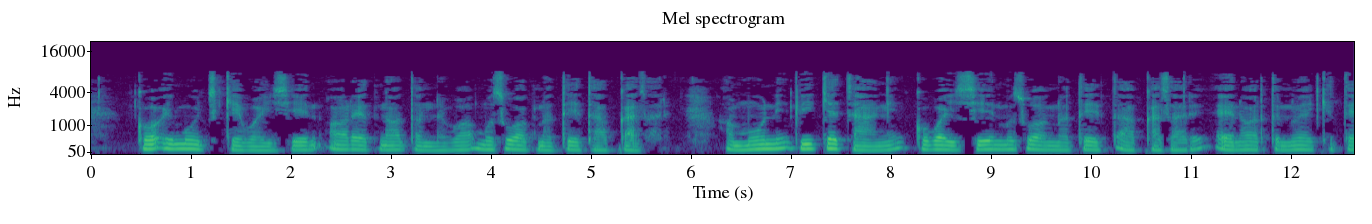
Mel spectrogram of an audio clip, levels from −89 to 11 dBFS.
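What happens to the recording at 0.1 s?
At 0.1 s the speech already carries MP3 compression, and the damage persists through the whole clip. There is nothing above about 8.3 kHz, and the bit-starved sound, which fits roughly a 32 kbps encode, is likely from an MP3 encoder cutting the treble and zeroing weak frequency lines that flicker on and off between frames. That is what makes s sounds swirly and metallic and smears attacks. A plain low-pass filter would dull the top end without this watery, shifting texture.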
